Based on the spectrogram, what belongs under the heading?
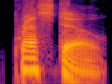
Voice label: "presto", American

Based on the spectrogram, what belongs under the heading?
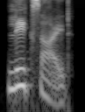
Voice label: "lakeside", Indian

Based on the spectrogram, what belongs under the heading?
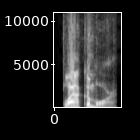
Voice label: "blackamoor", American

